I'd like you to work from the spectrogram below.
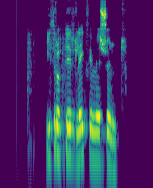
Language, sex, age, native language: Icelandic, male, 30-39, Icelandic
